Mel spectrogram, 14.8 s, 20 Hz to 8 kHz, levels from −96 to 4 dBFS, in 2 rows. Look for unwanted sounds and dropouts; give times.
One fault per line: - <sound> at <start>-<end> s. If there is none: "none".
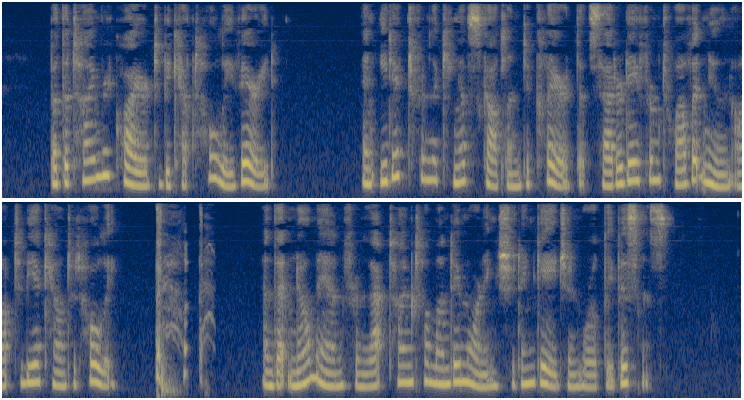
- cough at 8.9-9.5 s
